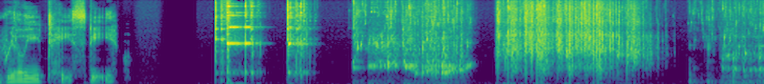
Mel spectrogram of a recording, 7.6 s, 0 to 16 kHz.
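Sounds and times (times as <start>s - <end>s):
speech: 0.0s - 1.3s
bright glassy clinks: 2.2s - 3.2s
cocktail pouring into a glass with a gurgling bubbly rush: 3.0s - 7.6s.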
